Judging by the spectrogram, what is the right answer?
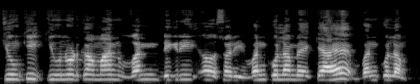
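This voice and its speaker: A man's voice: high-pitched, flat delivery, moderate pace, a bit bright. A man teaching physics, talking students through each step with rhetorical questions, sometimes correcting himself mid-sentence. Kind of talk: whiteboard physics lecture.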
